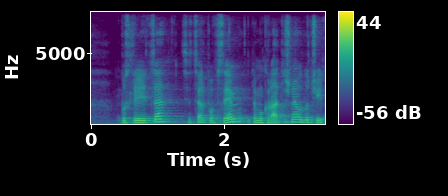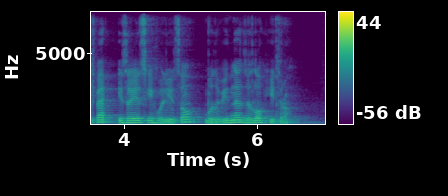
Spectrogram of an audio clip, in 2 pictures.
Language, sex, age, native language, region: Slovenian, male, 30-49, Slovenian, Posavska region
